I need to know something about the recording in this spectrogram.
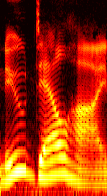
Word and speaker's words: New Delhi: We had a tour up in New Delhigh, New York. Uh, which is spelled New Delhi.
